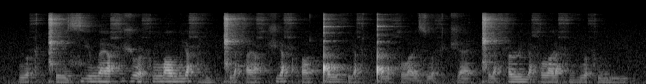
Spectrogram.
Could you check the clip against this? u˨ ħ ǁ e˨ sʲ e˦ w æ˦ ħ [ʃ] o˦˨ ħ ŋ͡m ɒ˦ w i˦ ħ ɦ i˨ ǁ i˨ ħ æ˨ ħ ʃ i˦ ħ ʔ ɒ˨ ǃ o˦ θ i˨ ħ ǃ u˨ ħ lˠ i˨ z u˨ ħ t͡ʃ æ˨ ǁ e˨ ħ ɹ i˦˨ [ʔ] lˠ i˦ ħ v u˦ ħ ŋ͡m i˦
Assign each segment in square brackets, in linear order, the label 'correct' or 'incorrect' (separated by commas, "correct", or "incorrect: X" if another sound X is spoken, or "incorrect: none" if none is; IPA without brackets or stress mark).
incorrect: ʒ, incorrect: ħ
